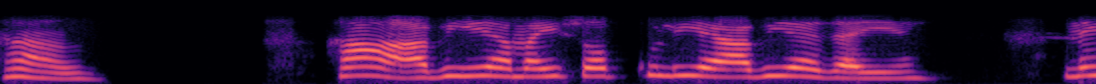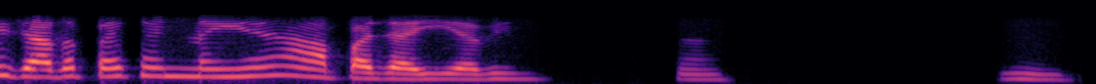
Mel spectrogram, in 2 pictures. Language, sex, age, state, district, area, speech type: Hindi, female, 18-30, Madhya Pradesh, Hoshangabad, urban, conversation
